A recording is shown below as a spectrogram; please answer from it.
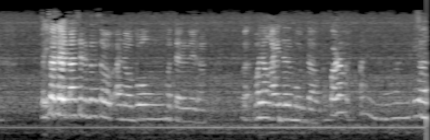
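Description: A woman's high-pitched, wordless vocal sounds sliding up and down in pitch, in several bursts, over a steady low hum.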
